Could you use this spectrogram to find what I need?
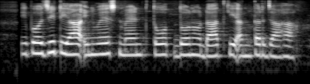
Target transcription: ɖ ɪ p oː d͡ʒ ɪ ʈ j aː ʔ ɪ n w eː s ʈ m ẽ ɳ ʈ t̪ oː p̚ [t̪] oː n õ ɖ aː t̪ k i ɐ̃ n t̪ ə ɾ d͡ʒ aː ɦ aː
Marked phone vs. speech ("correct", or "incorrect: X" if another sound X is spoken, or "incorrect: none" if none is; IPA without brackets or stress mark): incorrect: d̪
